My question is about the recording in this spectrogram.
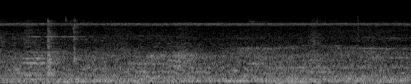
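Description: Steady kitchen background noise, an even hiss and rumble with a faint high whine running through it, and a few light handling knocks.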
